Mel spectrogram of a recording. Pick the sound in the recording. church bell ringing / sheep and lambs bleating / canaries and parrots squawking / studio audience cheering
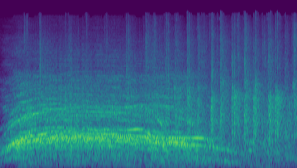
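studio audience cheering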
